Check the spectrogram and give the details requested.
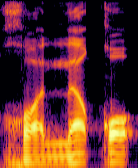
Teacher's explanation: خا کو موٹا ادا کرنا ہے اور قاف کو جو ہے وہ وقف کی صورت میں قاف پہ قلقلہ کرنا ہے، قاف کو موٹا بھی ادا کرنا ہے.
